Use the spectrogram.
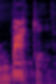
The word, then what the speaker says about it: bake: No se pronuncia la E al final, no es cake o bake. Decimos cake, bake, lake, drake.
